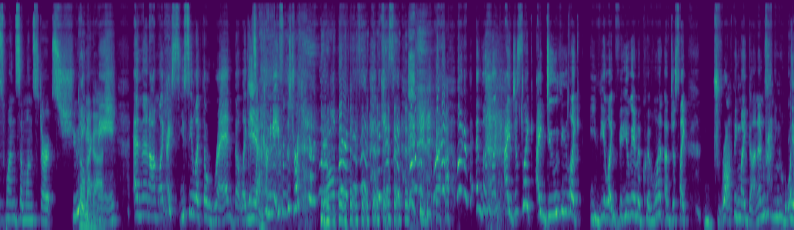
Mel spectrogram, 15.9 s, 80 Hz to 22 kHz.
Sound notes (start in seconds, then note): 9.7 hyperventilates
